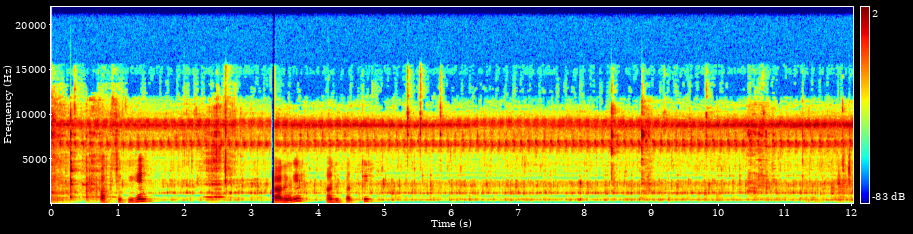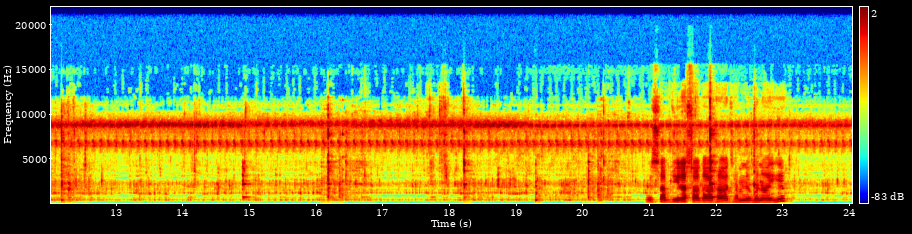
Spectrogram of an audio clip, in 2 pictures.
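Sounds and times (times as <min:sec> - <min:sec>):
spoon scraping through gravy: 0:02.2 - 0:02.9, 0:15.9 - 0:20.8.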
